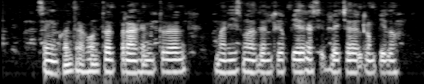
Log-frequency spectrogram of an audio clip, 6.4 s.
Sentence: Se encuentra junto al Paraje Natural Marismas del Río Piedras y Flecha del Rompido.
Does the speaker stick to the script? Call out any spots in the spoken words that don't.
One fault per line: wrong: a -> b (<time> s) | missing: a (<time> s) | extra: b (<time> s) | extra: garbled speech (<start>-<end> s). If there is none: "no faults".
no faults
